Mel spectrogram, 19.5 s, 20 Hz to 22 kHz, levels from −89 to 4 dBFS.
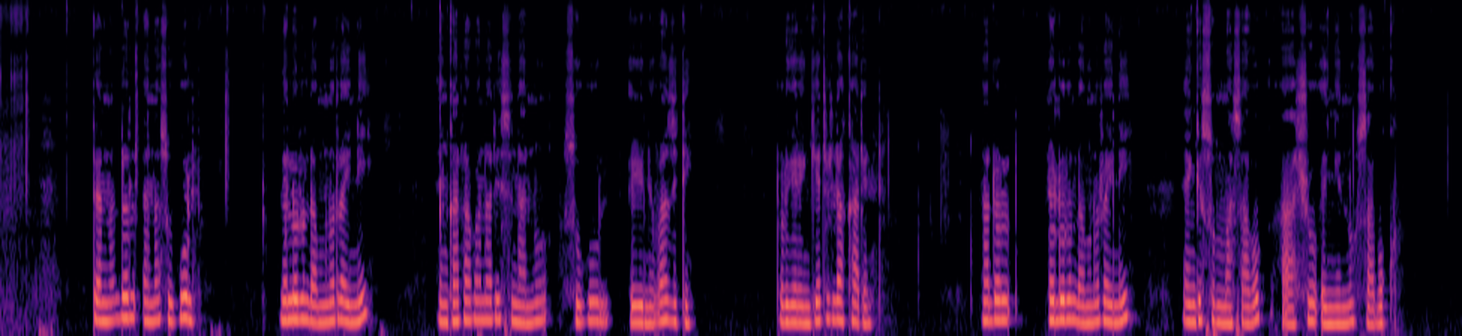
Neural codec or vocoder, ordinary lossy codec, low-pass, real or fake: none; none; none; real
